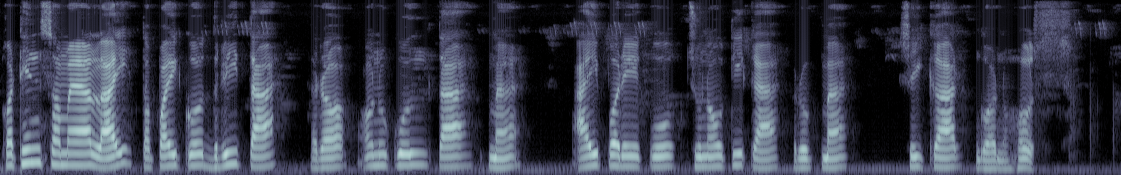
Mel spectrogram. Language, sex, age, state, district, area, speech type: Nepali, male, 18-30, West Bengal, Kalimpong, rural, read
